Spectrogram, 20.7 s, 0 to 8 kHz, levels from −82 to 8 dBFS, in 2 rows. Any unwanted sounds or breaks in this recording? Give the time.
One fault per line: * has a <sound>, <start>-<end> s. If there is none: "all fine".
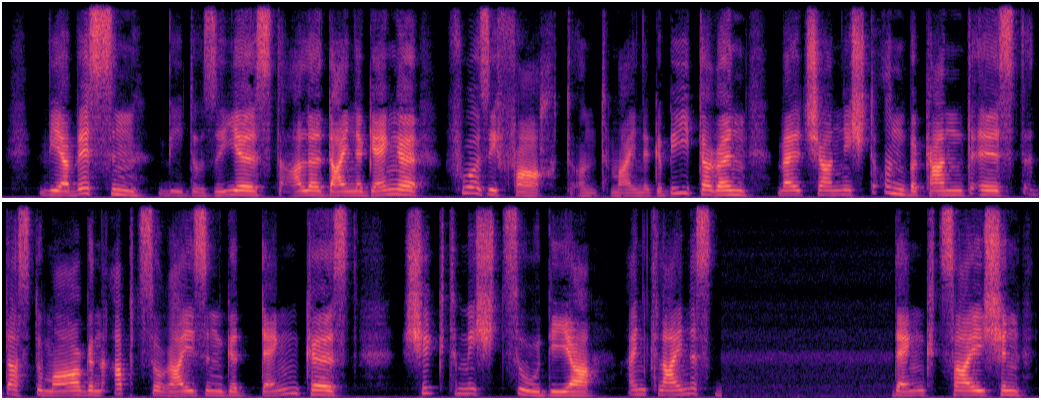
all fine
